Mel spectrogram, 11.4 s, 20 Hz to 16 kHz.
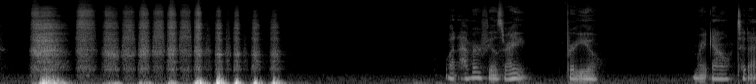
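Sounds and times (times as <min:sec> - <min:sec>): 
person breathing in and out: 0:00.5 - 0:04.3
speech: 0:07.1 - 0:09.0, 0:10.4 - 0:11.3.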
